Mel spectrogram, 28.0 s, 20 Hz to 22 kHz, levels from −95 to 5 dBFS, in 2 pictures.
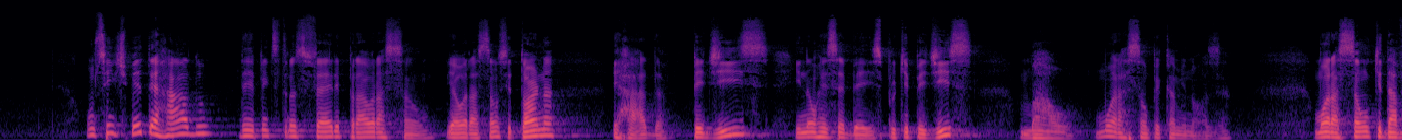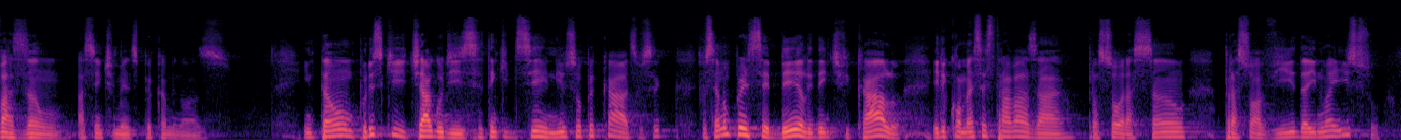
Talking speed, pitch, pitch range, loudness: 150 wpm, 125 Hz, 105-150 Hz, -36 LUFS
